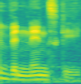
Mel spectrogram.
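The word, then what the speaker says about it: Vininski: Vininsky. My last name. – You might have to spell that for us. – Yeah, V as in Victor, I-N-I-N-S-K-I. It's spelled exactly how it sounds.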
